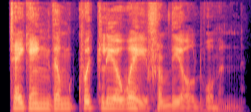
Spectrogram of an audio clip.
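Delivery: ordinary delivery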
